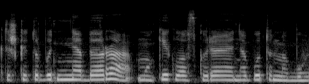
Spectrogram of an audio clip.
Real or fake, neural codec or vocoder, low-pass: real; none; 14.4 kHz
